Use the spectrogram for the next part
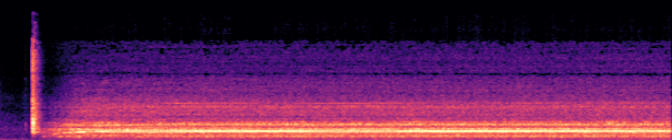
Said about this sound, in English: I'm just heating up my heat tool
